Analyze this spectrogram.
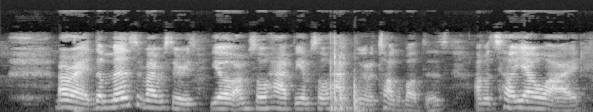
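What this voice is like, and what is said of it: Congested voice from a cold. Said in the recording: “Even though I have a cold.”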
